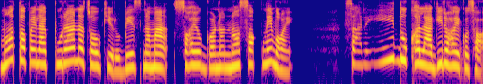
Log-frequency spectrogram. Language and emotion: Nepali, sad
